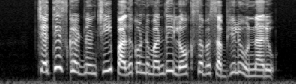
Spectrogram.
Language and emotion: Telugu, neutral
